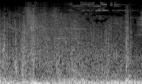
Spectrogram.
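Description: A Bombarda explosion spell in Hogwarts Legacy, cast during a troll fight, produces a loud sustained boom that rumbles heavily and densely throughout.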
